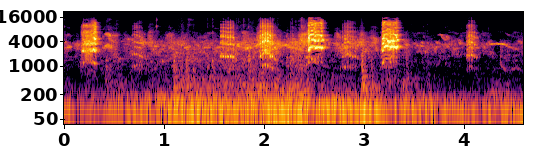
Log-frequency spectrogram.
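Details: Green-cheeked parakeet from an amateur breeding collection giving a quick run of grating, screechy calls, about four strong bursts in under five seconds, with faint chatter behind.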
